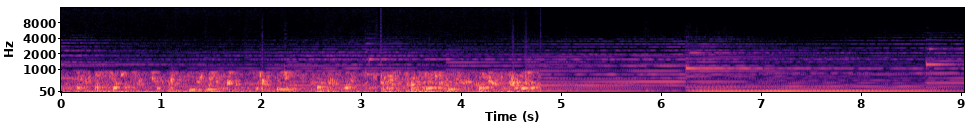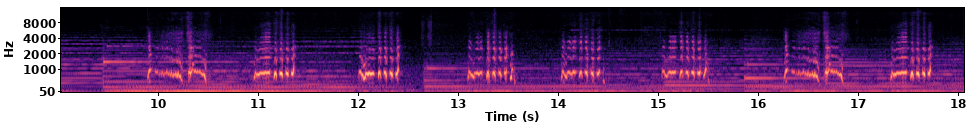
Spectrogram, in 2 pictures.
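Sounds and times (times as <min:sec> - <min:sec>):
soft background music: 0:00.0 - 0:18.0
large fowl calling: 0:09.9 - 0:12.5, 0:13.1 - 0:17.9.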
